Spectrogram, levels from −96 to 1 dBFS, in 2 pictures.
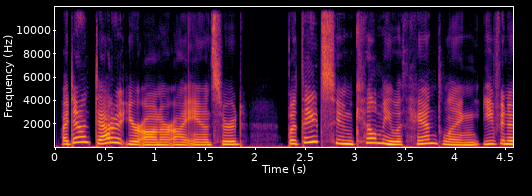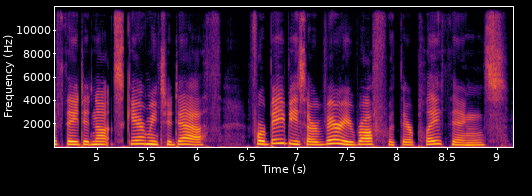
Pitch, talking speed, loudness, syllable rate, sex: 270 Hz, 225 wpm, -17 LUFS, 5.3 syllables/s, female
